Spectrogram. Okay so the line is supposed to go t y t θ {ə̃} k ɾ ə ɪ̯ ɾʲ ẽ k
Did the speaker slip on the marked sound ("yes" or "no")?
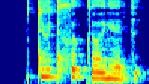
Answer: yes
